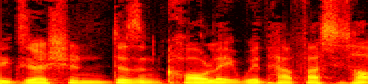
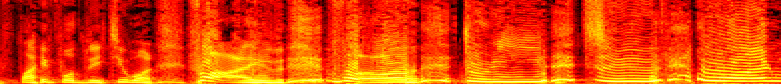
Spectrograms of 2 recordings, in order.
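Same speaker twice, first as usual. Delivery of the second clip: very high, very slow, loud, drawn-out DJ hype voice; 13 semitones higher, 8 dB louder than usual. Suggesting a countdown for the next time the dude starts: best dj voice. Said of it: "you put on your best D J voice".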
